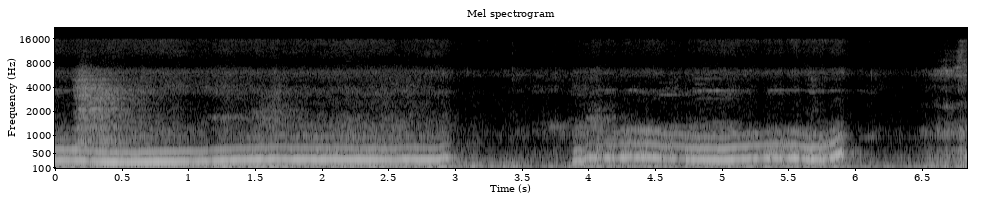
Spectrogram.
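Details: Kitten calling in a small room with two extended, slightly wavering moaning meows separated by a short pause. The second meow ends in an upward lilt. Low background hum throughout.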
